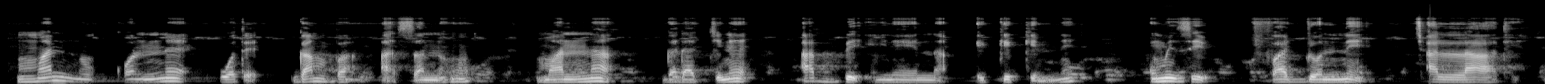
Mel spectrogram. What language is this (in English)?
Sidamo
